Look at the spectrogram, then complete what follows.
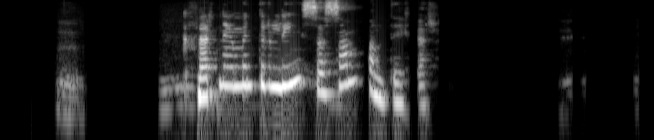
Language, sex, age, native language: Icelandic, female, 30-39, Icelandic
